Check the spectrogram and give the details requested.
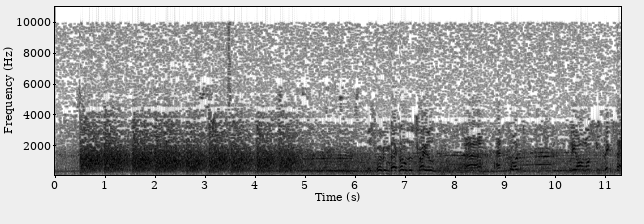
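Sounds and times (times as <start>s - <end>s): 
gunshots during a cattle stampede: 0.4s - 8.8s
speech: 6.5s - 9.7s, 10.3s - 11.3s.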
